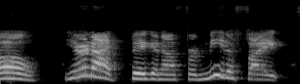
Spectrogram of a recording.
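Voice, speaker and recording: A shouted, put-on character voice at a fairly slow pace, full of lively intonation. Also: woman, high pitch for a woman. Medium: read story. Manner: grouchy, shouting.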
